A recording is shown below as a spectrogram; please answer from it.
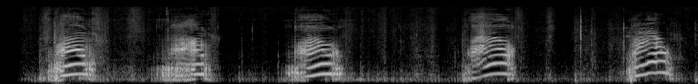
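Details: Five insistent cat meows, each a drawn-out wavering mew rising then dropping, evenly repeated about every one and a half seconds over a steady low hum and soft rustling background noise.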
